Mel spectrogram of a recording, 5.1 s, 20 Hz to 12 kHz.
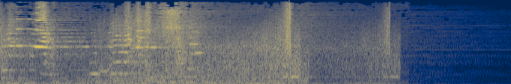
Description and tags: Crazy impact 14
Effects recorded from the field of the ZOOM H6 recorder,and microphone Oktava MK-012-01,and then processed.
